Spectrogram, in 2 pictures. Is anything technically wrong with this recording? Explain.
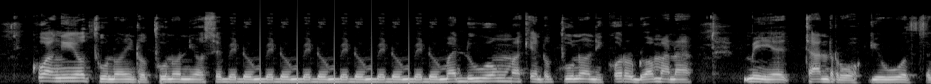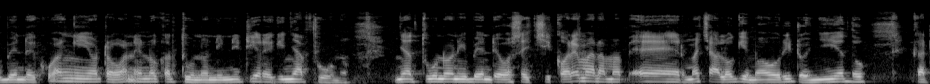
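Yes, two faults.

System hang loop, 2.60 to 4.46 s, after "to thunoni osebedo": the audio system stalled while the hardware kept replaying one 0.37 s buffer five times, a stutter at 2.69 Hz, which fits a 16384-sample buffer. It resumes with "maduong' makendo thunoni koro".

Loud pop, 15.10 to 15.13 s, between "bende osechikore" and "mana maber machalo gima": a single sharp pop about 10 dB above the speech, likely from a sudden voltage step added to the signal.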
